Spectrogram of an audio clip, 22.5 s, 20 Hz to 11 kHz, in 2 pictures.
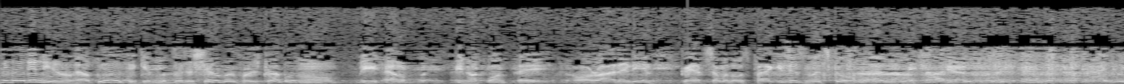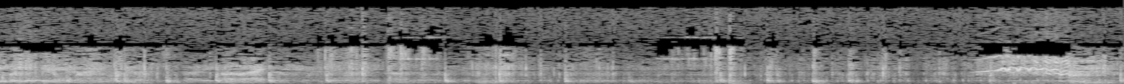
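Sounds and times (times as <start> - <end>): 
speech: 0.0 - 14.0
hooves clip-clopping: 11.3 - 22.4
horses whinnying: 20.9 - 22.4.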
